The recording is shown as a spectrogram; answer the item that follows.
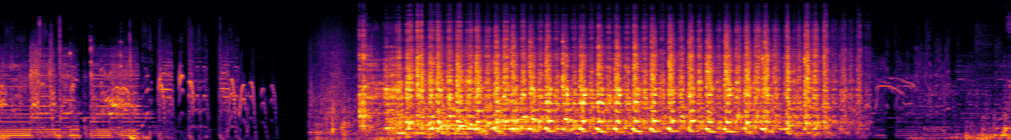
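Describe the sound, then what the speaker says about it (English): A jigsaw cuts through material clamped to a workbench during an off-road trailer water pump installation, a loud, rapid buzzing rasp that runs for about seven seconds after a few short starts and a pause. "Now I just need to get in here with my jigsaw."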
